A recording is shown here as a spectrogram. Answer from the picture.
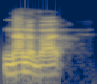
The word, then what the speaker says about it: Nunavut: And then if you go around, if you go on top of Manitoba, you see it's pronounced Nunavut, Nunavut,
